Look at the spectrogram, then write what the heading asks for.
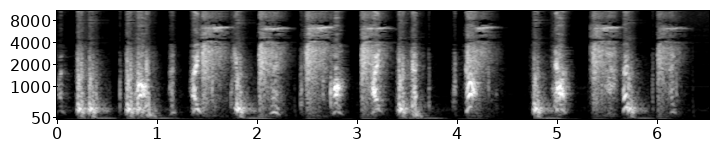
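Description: Hard wooden staffs clash in a fight scene: many sharp whacks and thuds come in quick, irregular bursts, loud and punchy throughout.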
